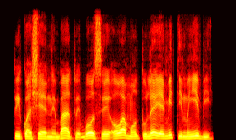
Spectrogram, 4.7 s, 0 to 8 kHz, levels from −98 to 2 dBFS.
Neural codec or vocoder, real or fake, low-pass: codec, 16 kHz, 2 kbps, X-Codec, HuBERT features, trained on LibriSpeech; fake; 7.2 kHz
